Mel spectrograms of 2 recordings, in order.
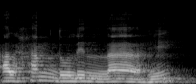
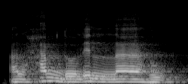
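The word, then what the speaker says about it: الحمد لله: Yang tidak merusak makna itu misalnya merubah harokat ha pada lafadz alhamdulillahi dari kasrah menjadi dhammah. Alhamdulillahu, dia mengatakan seperti itu.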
